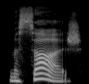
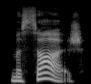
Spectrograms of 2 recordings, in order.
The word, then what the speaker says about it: massage: to pronounce it massage massage massage it is a borrowed French word another examples Mirage it's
